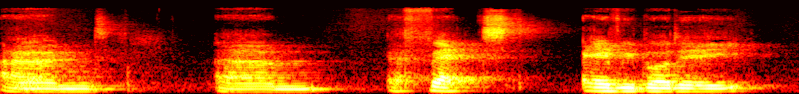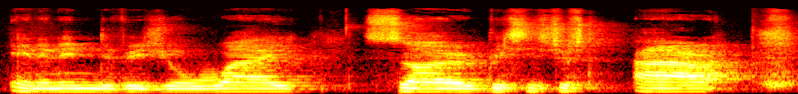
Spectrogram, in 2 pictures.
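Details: Adult male speaker; stammering.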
